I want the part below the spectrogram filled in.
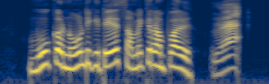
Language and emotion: Tamil, disgusted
